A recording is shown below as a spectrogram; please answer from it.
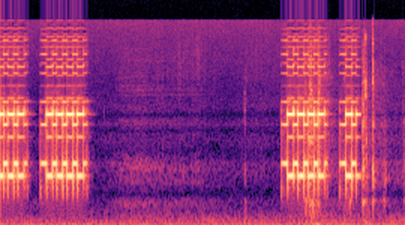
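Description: Corded telephone ringing in a double-ring pattern: two short rings at the start, a pause of about two seconds, then two more rings.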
